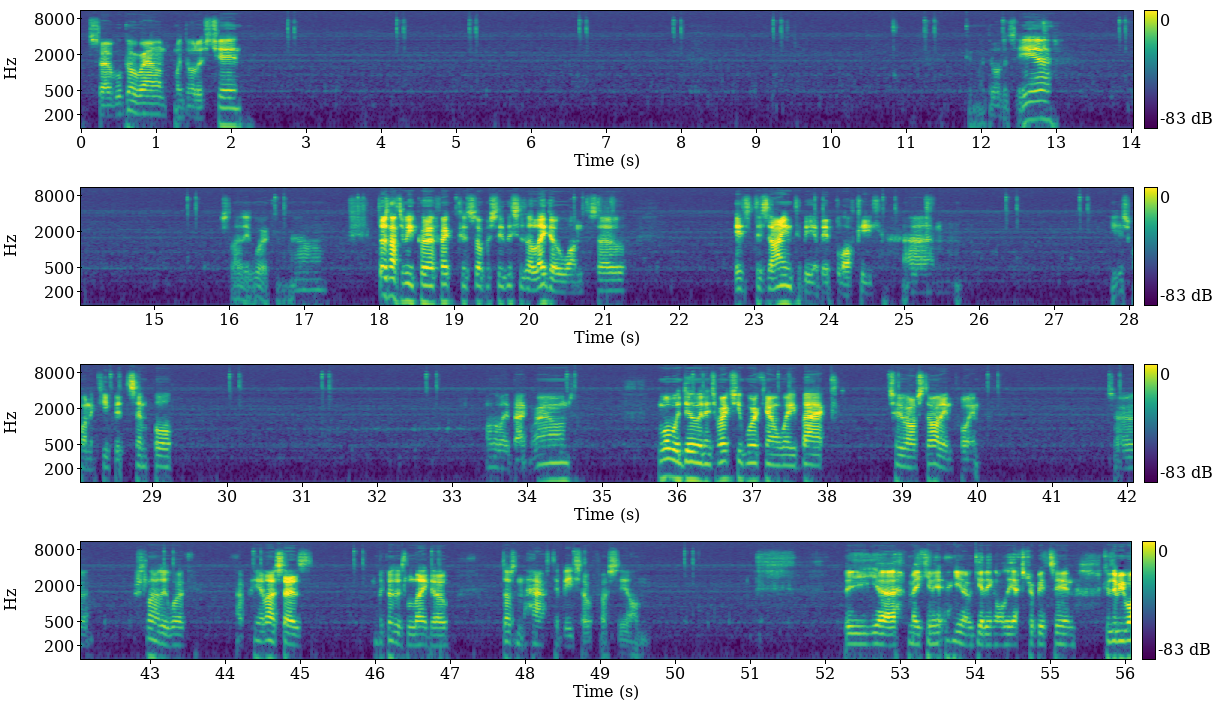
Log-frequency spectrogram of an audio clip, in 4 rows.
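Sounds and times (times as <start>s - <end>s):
faint steady hum: 0.0s - 56.0s
faint computer mouse clicks: 2.7s - 3.0s, 4.2s - 4.4s, 5.2s - 5.4s, 6.6s - 6.9s, 7.9s - 8.2s, 9.2s - 9.6s, 10.8s - 11.9s, 13.8s - 14.2s, 15.4s - 15.7s, 26.3s - 26.7s, 27.3s - 27.6s, 30.0s - 30.3s, 31.2s - 31.5s, 32.5s - 33.3s, 45.7s - 46.0s, 50.1s - 51.4s.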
